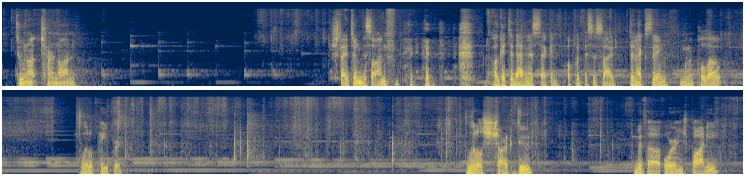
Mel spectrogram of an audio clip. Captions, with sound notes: Do not turn on. (eerie music) Should I turn this on? (laughs) I'll get to that in a second, I'll put this aside. The next thing I'm gonna pull out, little paper. (paper rustles) Little shark dude, with an orange body,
